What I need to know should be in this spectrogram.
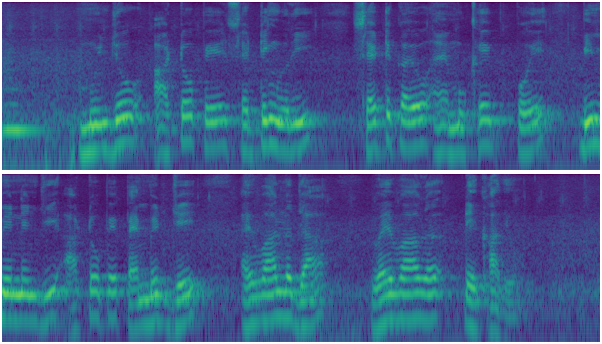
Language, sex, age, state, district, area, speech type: Sindhi, male, 60+, Maharashtra, Mumbai Suburban, urban, read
